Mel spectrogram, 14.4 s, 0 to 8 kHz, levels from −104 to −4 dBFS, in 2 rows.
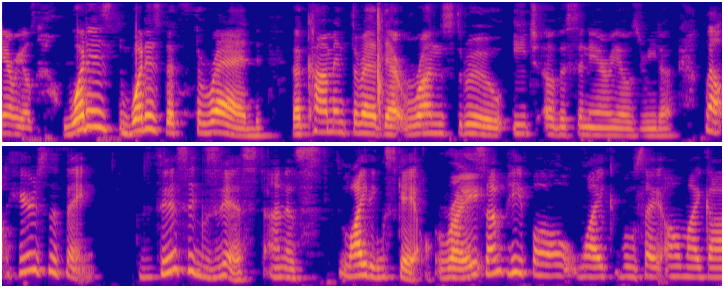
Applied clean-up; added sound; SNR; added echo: classical method Wiener filter.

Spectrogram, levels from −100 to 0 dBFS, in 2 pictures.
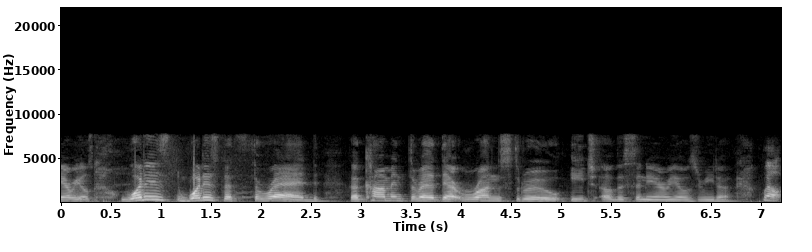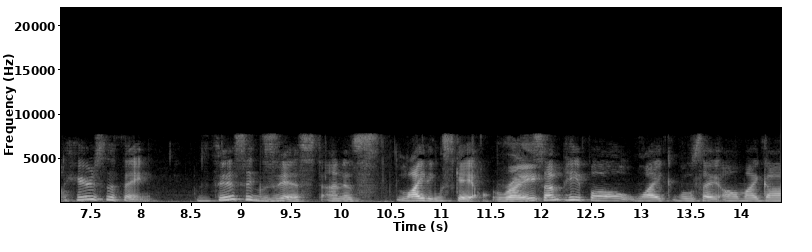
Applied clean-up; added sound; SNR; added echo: none; none; none; none.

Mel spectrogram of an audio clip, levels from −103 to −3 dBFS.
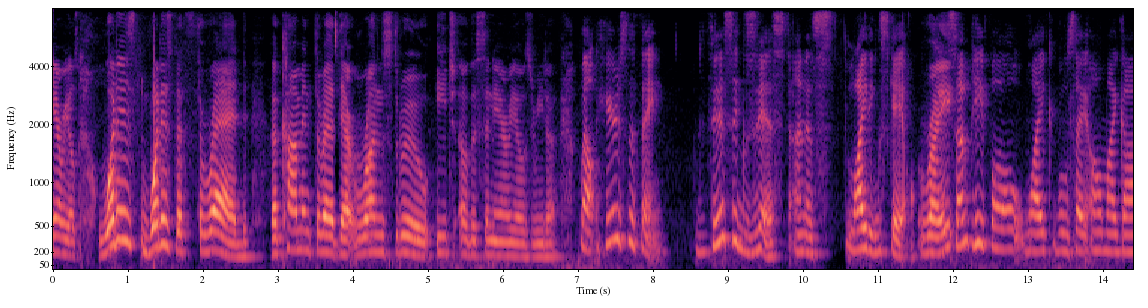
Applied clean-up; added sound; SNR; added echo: neural mask model Resemble Enhance denoiser.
